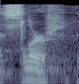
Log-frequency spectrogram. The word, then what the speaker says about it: SLURF: The SLURF is how we pronounce that acronym, even though it doesn't quite look like that.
